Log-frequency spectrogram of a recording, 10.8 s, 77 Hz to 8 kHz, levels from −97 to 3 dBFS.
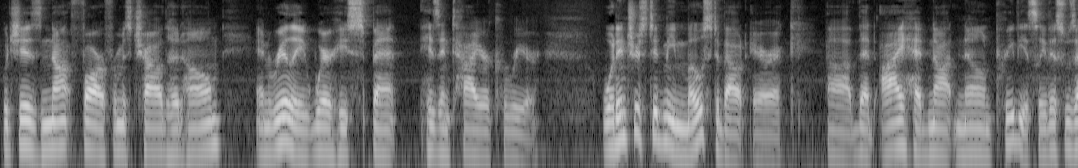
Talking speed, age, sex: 170 wpm, 30-49, male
